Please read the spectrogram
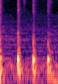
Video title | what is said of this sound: Tesla build quality is IMPRESSIVE | you can hear how hollow it sounds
